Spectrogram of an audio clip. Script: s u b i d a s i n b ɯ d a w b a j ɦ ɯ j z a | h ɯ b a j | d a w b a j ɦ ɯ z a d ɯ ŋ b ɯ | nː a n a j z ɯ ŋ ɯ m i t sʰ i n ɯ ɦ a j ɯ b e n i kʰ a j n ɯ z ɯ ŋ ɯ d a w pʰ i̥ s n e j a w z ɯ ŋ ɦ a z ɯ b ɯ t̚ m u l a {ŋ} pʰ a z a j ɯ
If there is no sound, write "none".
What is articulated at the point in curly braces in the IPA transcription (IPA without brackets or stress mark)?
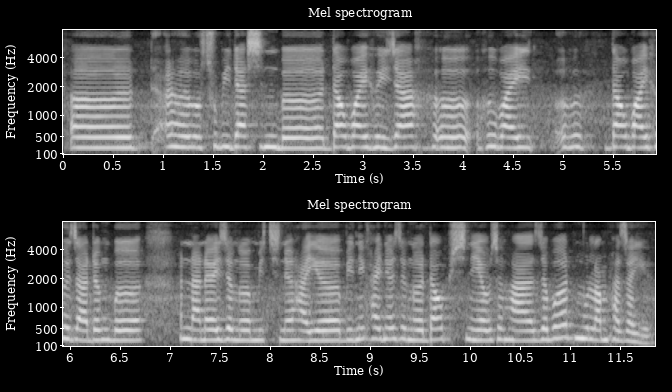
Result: m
